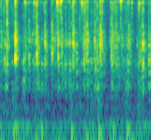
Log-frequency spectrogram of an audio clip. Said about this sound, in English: Now I am typing on a keyboard with Gateron blue switches to see how much of my voice versus how much of the keyboard it picks up.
